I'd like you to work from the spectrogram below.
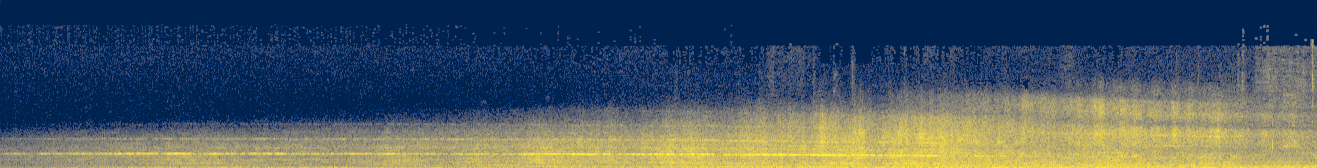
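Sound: airplane flying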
